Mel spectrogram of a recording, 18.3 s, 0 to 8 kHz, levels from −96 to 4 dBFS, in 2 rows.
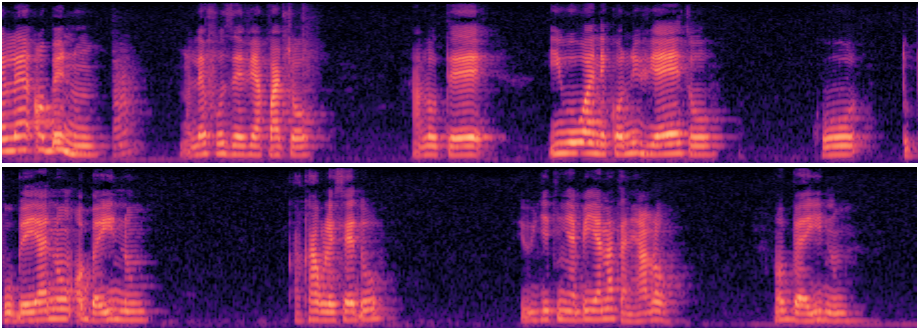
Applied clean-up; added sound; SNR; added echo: none; none; none; none.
